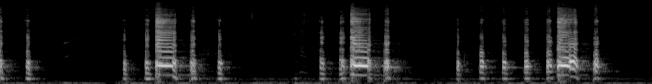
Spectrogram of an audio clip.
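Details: A chicken clucks steadily in short staccato runs, each run building to a loud, rasping, drawn-out squawk, three such squawks in all.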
